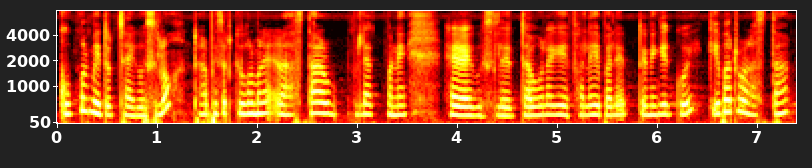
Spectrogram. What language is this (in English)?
Assamese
